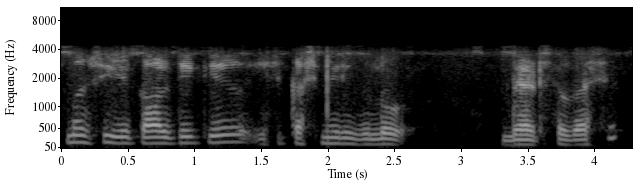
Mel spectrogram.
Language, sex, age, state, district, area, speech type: Kashmiri, male, 30-45, Jammu and Kashmir, Bandipora, rural, conversation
